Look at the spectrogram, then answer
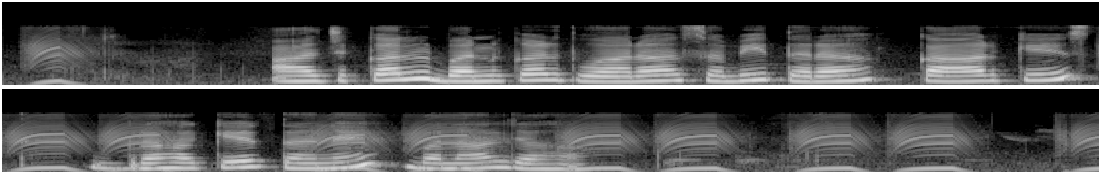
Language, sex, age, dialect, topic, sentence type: Magahi, female, 25-30, Northeastern/Surjapuri, banking, statement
